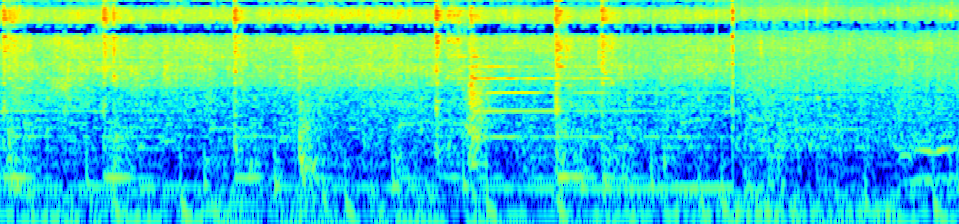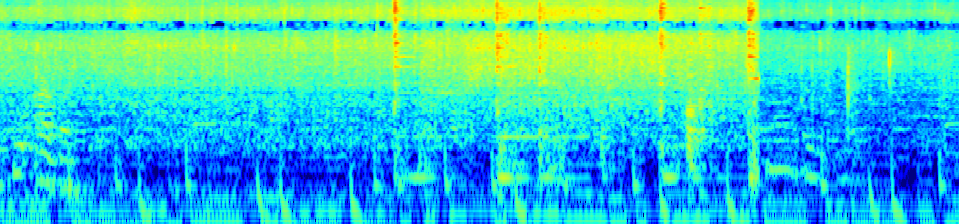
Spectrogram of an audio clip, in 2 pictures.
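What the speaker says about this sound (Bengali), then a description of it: "লঙ্কা দিয়ে দিলাম ভালো করে ভেজে নেব" Chopped onion and chili fry in oil with a steady, dense sizzle, punctuated by occasional sharp crackles and scrapes of stirring, close and continuous throughout with no talking.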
